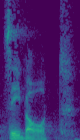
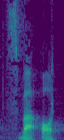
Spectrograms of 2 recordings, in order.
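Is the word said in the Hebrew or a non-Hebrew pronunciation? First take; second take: non-Hebrew; Hebrew. First: The word is said in a non-Hebrew pronunciation. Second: The word is said in the Hebrew pronunciation. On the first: "Oder Zebaot" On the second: "Hebräisch spricht man aus Zvaot"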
